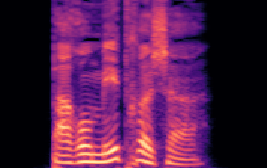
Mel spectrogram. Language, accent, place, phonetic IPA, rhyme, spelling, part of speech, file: German, Germany, Berlin, [baʁoˈmeːtʁɪʃɐ], -eːtʁɪʃɐ, barometrischer, adjective, De-barometrischer.ogg
- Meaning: inflection of barometrisch: 1. strong/mixed nominative masculine singular 2. strong genitive/dative feminine singular 3. strong genitive plural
